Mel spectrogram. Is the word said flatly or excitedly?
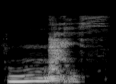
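excitedly. The word is said warmly with strong emotion. The person is genuinely impressed. "the amount of emotion in the voice"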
